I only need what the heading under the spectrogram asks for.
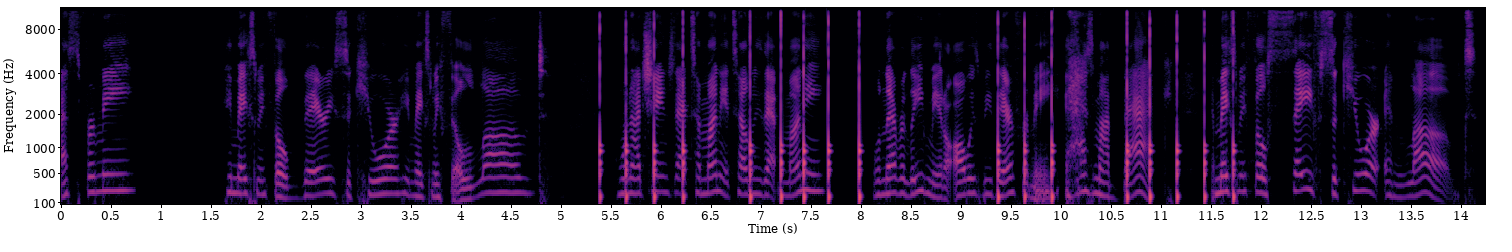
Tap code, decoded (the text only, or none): UP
